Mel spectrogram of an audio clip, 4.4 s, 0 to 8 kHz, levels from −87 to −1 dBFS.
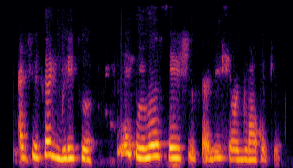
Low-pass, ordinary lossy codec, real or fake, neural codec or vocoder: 7.2 kHz; none; fake; codec, 16 kHz, 1 kbps, X-Codec, HuBERT features, trained on general audio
